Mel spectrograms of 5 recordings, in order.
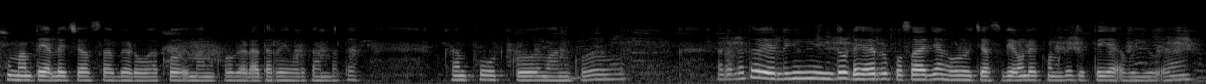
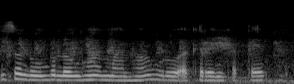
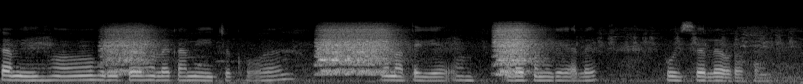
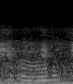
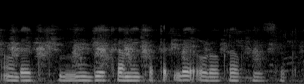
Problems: background sounds at intervals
